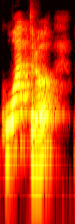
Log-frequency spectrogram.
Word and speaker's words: cuatro: And here, as you can see it, we also have it after in cuatro. We have to pronounce the C-U-A, not as an S, as in these cases, but like a K sound.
